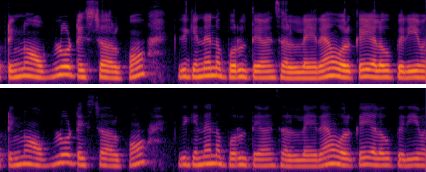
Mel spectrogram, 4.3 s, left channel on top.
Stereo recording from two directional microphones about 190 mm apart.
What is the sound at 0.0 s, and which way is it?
A woman's voice, 35° left (ahead or behind).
